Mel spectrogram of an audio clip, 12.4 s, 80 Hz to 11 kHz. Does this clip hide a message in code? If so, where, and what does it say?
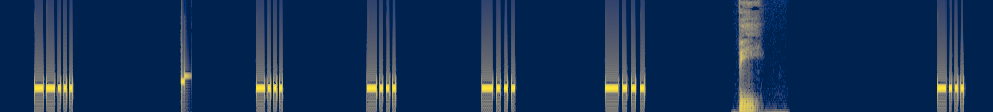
Yes: Morse code from 0.4 to 12.0 s, heard as a keyed tone, about 30 wpm, spaced as for 7 wpm, 700 Hz. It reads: 7 BBBB B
